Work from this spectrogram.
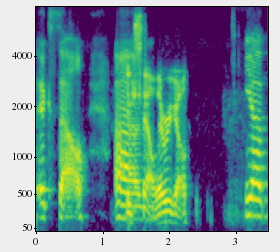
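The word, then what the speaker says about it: ECCEL: and emotions lab and we do pronounce it excel excel there we go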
